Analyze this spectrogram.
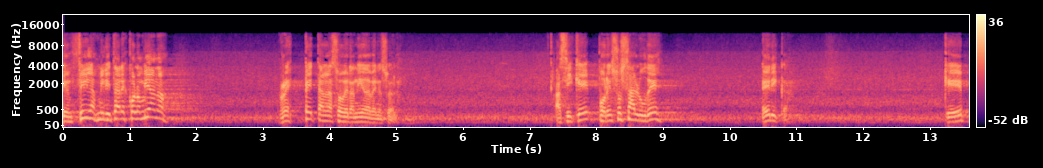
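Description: A middle-aged man speaks slowly and firmly into a microphone, with pauses, in a large echoing hall.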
